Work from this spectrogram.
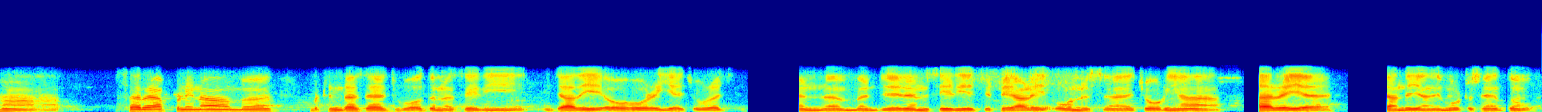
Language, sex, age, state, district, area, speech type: Punjabi, male, 30-45, Punjab, Bathinda, rural, conversation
